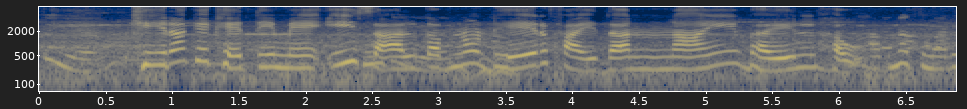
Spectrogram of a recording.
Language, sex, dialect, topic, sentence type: Bhojpuri, female, Northern, agriculture, statement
